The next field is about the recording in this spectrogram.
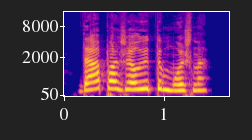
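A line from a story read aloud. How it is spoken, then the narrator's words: Laughing aloud. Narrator (Russian): сказала она вслух, все еще смеясь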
